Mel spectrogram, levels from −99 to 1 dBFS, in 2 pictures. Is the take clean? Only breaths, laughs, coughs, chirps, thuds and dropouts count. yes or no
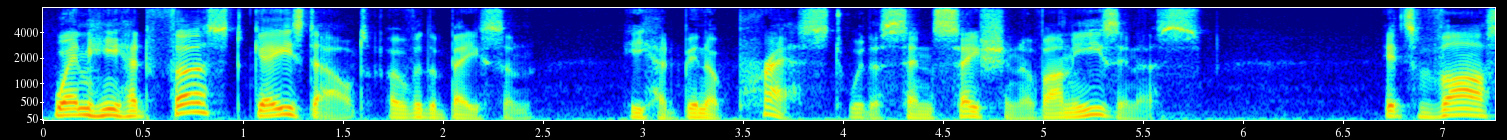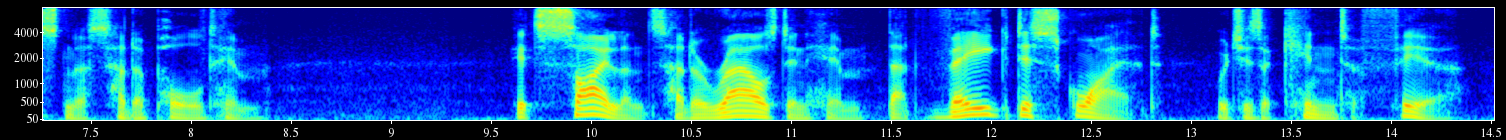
yes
